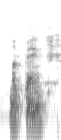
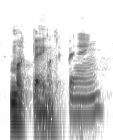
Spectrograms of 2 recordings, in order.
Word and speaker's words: mukbang: a a mukbang star is that how you pronounce it yeah mukbang mukbang would you say that you were a primarily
